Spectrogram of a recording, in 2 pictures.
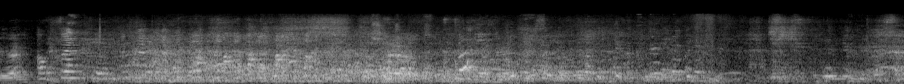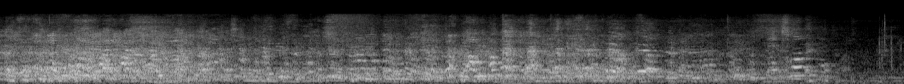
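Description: An audience laughs and cheers loudly.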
